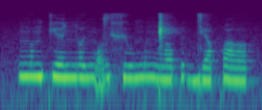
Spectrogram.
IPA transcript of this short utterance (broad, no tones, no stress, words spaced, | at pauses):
ŋʌŋkʲɛɲ ʌɪ̯ŋɔ̰zxʲu ŋʊŋ͡ǁʌ pɪɡdʲɛ qʷʌ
